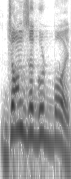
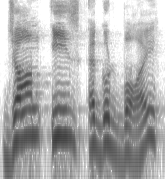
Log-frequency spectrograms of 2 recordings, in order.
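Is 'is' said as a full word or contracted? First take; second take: contracted; full. First: The word is is reduced to a z sound. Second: The word is is pronounced as a full syllable.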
